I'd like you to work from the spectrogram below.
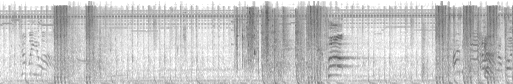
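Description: Heavy gunfire in the video game Watch Dogs: Legion, with repeated loud sharp shots and bursts scattered over a steady hum, while voices shout now and then between the shots.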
